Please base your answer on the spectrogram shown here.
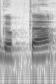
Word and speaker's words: Gupta: Today I have with me Harini Gupta. Am I pronouncing your last name Yes.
